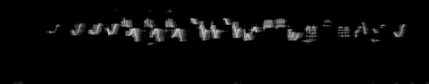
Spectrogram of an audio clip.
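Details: A lazuli bunting delivers a scratchy, varied song of about three and a half seconds: short high chips and slurred notes tumble out in uneven clusters, loudest early on, then thin out into scattered separate notes.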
